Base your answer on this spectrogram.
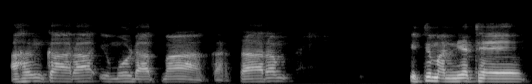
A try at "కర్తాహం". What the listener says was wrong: కర్తాహం, కర్తారం కాదు, కర్తాహం. ఓకే, అలా చదివితే మీరు కొంచెం అక్కడ హమ్ కి పెట్టుకోండి, సో అది ఈజీ అవుతుంది అనమాట. అహంకార విమూఢాత్మా కర్తాహం ఇతి మన్యతే.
